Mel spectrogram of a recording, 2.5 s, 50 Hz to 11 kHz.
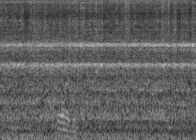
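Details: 2019 Ford Ka 3-cylinder at idle with a steady high-pitched whine from the belt area; alternator pulley or tensioner suspected.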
